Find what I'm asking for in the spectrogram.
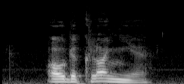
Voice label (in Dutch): "odeklonje", Dutch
